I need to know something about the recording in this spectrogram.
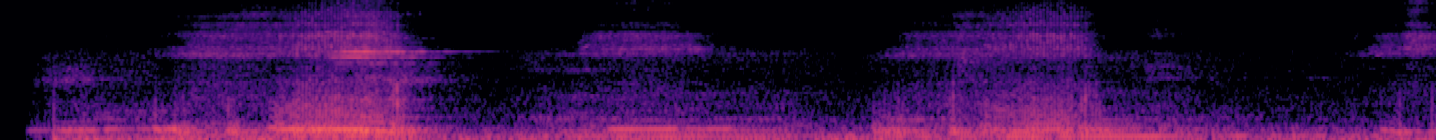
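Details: Pug snoring: low, rumbling breaths with a fluttering rasp every couple of seconds, softer hiss between, steady snoring.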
